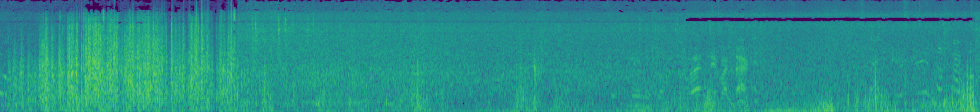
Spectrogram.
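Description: Churning water rushes loudly behind a ship.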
